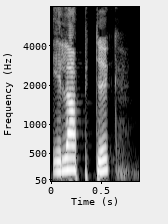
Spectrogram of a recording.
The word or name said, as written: ilapt'g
